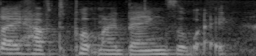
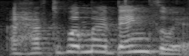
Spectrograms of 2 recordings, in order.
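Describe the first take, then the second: First: Said in the usual way. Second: Higher, louder, fussed repeat; worked-up repeat. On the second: Real, not acted. Streamer flustered at her own anger, fixing her hair, higher and louder. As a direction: say it again, flustered and heated. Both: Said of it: "I'm getting so heated".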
